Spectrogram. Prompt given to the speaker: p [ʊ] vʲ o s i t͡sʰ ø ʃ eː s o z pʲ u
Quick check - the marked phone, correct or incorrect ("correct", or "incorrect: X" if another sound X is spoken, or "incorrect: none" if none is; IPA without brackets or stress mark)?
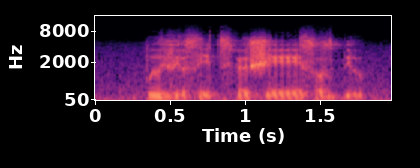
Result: incorrect: ɯ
